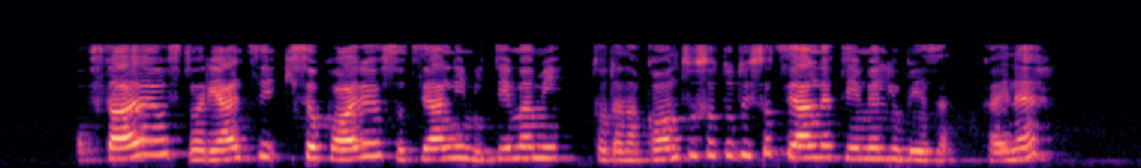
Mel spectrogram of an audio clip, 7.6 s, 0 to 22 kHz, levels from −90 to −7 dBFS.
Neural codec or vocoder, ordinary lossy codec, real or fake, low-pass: none; none; real; 7.2 kHz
